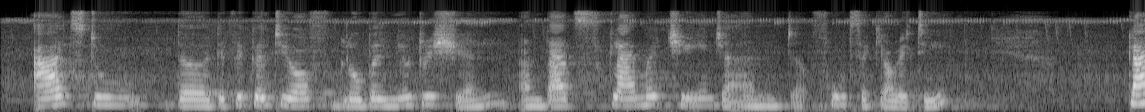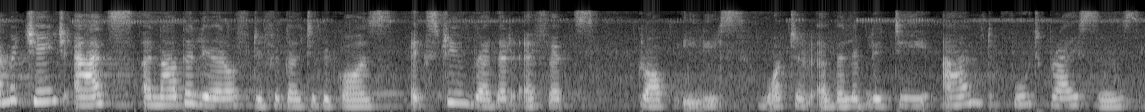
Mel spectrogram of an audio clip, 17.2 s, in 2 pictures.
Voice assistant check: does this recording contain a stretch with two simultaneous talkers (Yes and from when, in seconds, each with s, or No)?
No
